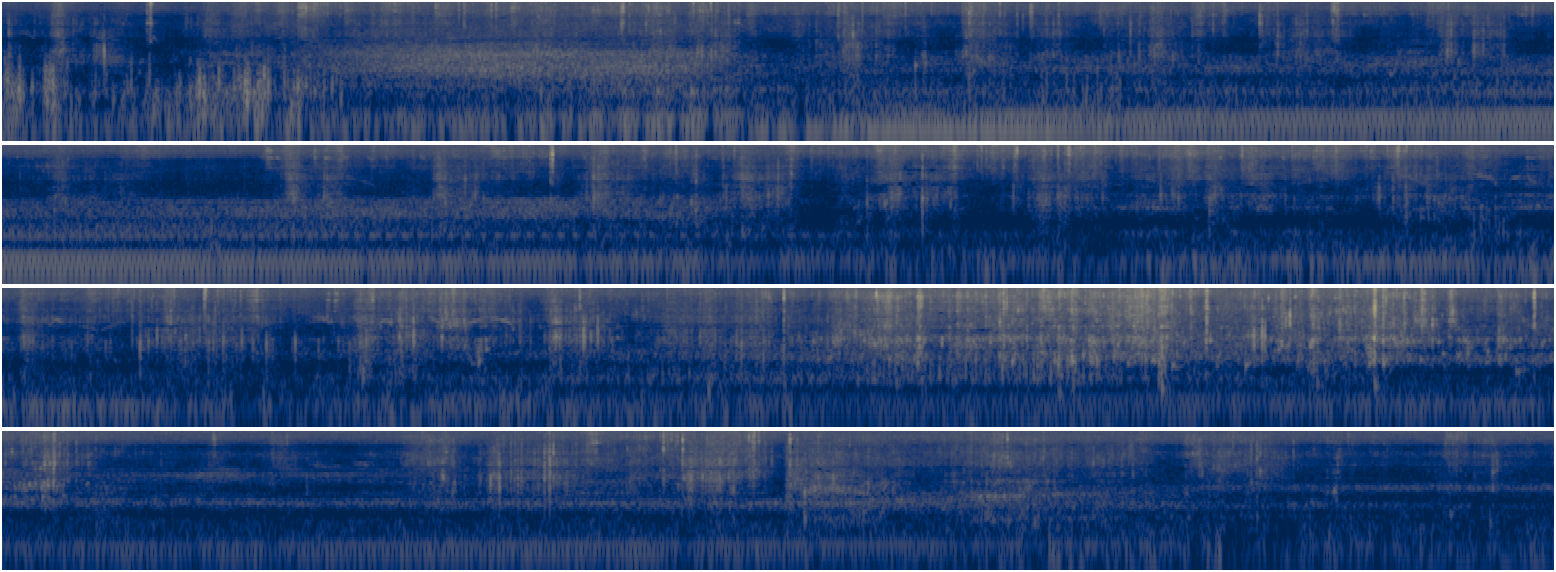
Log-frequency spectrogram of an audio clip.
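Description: Footsteps crunching on a gravel path, with a low, steady drone that swells over the first few seconds and fades away by about halfway through.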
